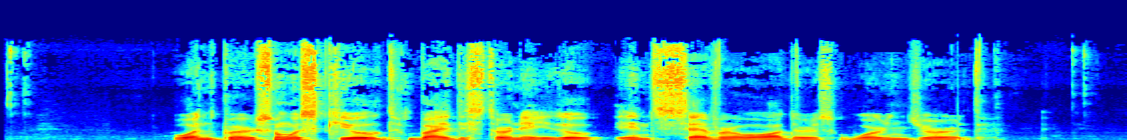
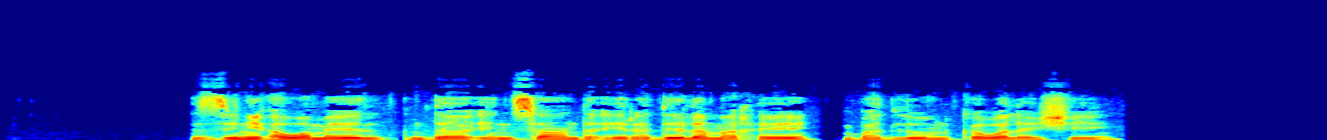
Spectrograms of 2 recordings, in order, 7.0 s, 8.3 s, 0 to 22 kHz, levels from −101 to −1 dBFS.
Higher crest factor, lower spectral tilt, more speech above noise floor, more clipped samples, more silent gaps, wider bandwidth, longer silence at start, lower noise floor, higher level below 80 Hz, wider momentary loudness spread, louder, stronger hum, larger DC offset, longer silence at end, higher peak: about the same, 18 dB vs 18 dB; about the same, -4.5 dB/octave vs -5 dB/octave; second, 50 dB vs over 72 dB; neither; neither; first, 16 kHz vs 7.6 kHz; about the same, 1.1 s vs 1.2 s; second, -68 dBFS vs under -90 dBFS; first, -60 dBFS vs -66 dBFS; second, 7 LU vs 12 LU; about the same, -18 LUFS vs -19 LUFS; neither; neither; second, 0.9 s vs 1.3 s; about the same, -2 dBFS vs -2 dBFS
